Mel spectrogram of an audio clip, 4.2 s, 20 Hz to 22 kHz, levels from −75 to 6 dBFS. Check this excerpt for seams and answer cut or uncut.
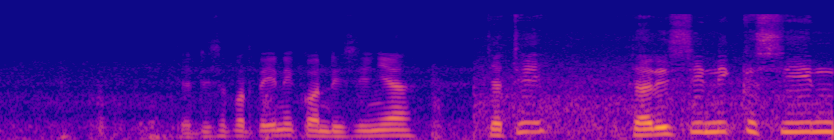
cut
